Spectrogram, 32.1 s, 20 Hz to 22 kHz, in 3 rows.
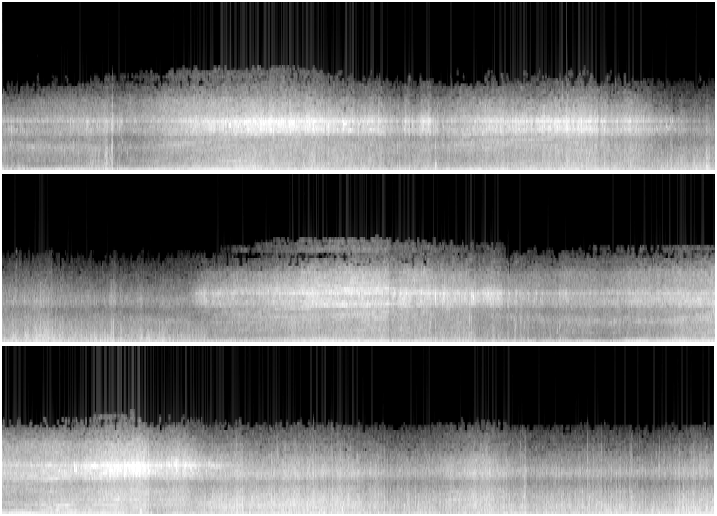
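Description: Motorcycle engine running under way, its pitch rising and falling with throttle and gear changes, with a deep drop about 20 seconds in and a climb straight after. Wind rushes over the microphone throughout.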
